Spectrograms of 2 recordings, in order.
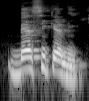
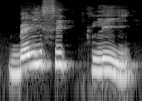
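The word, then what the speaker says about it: basically: ওয়ার্ডটিকে আমরা বলে থাকি বেসিক্যালি নট বেসিক্যালি বেসিকলি এই ওয়ার্ডটিকে আমরা বলে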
